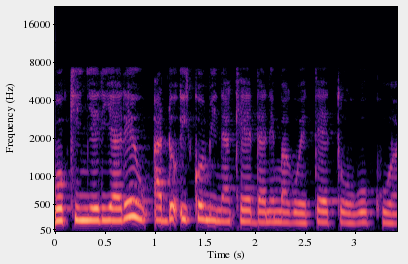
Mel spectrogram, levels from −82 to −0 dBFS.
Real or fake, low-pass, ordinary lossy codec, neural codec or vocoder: real; 7.2 kHz; none; none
